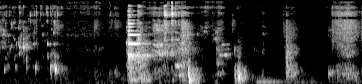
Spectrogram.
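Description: Water splashes and trickles into a pot with sugar and white vinegar in a few uneven pours, close by, with clinking of cookware in between.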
